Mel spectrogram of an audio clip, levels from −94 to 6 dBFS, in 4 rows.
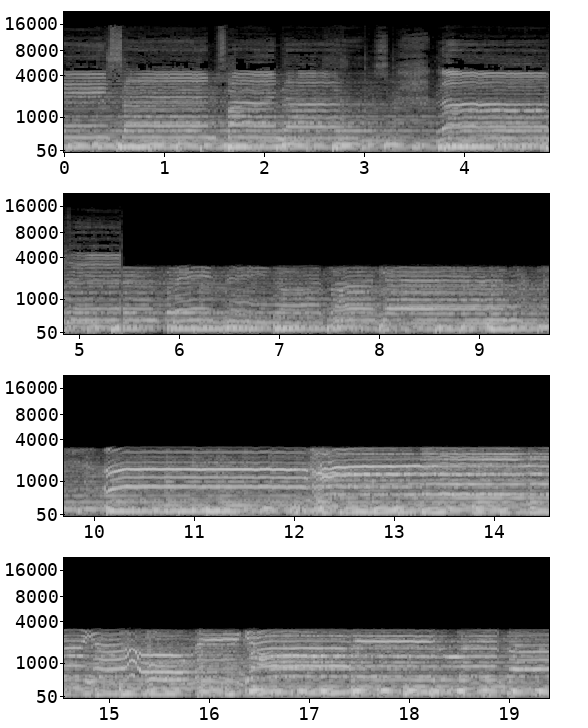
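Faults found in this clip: Input switched to a poorer device at 5.41 s, holding to the end. Brief 20 ms gap, then dull, boxy sound, nothing above 3 kHz, level unchanged. Spectrogram: hard ceiling at 3 kHz, new noise floor roughly 30 dB down. Likely a headset call profile.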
